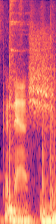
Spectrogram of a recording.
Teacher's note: There's a schwa on the first syllable.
